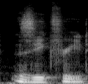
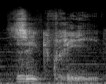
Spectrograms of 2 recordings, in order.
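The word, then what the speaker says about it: Siegfried: How the Zeke Freed. This is normally pronounced as Zig Freed.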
